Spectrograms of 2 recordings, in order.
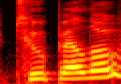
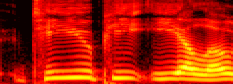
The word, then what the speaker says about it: Tupelo: be okay welcome to the devil's furnace two two pillow to Tupelo why am I doing audiobooks guys I can't pronounce words I don't know what that word is t-u-p-e-l-o Tupelo Tupelo Tupelo Mississippi has long been known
